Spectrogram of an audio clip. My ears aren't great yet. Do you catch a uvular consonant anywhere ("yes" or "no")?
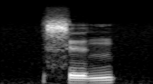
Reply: no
